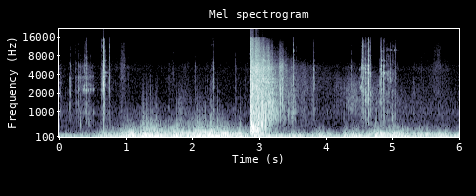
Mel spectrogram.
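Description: A single shot from a Remington 700 5R rifle in .308, fired about three seconds in, with a short echo after it. Strong wind rumbles on the microphone throughout.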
